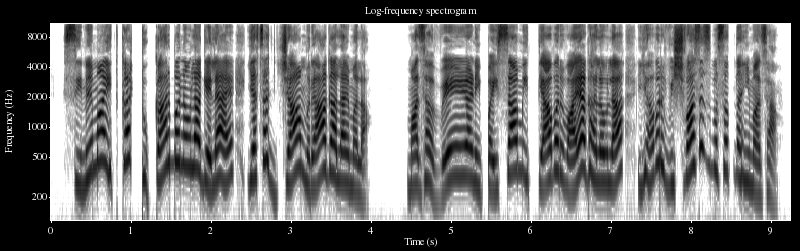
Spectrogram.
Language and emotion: Marathi, angry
